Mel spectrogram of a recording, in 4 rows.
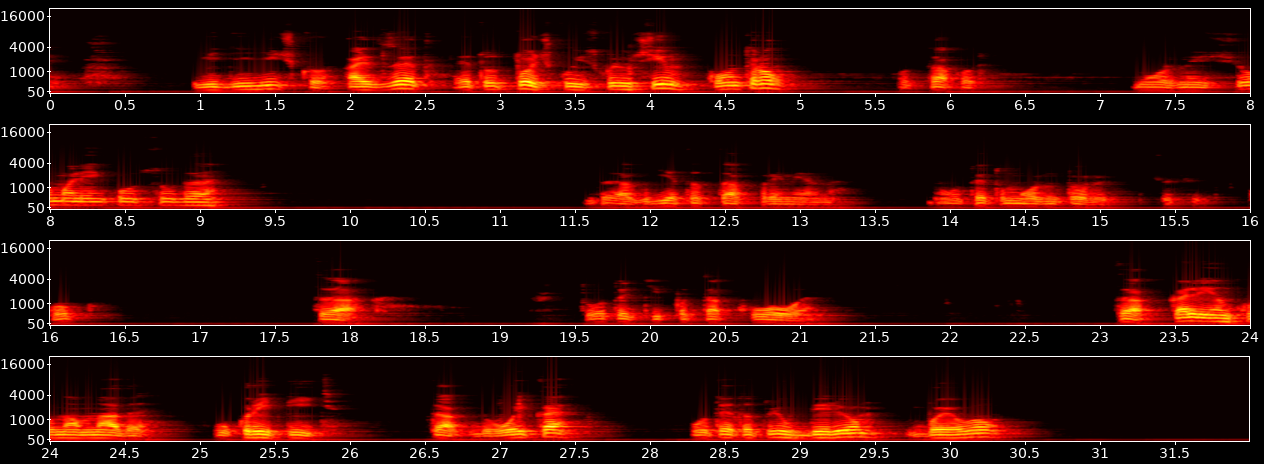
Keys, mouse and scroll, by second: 2.0 alt+z, 4.6-5.3 ctrl+drag, 6.0 alt+z, 6.4-6.8 middle drag, 7.7-9.0 drag, 9.2-10.1 middle drag, 11.1-13.1 middle drag, 13.4 middle drag, 15.2 click, 16.6 click, 17.3-18.2 middle drag, 18.7-21.4 middle drag, 22.1 shift+middle click, 22.9 shift+middle click, 23.8 shift+middle drag, 24.7-25.4 shift+middle drag, 29.8 click, 30.7 click.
